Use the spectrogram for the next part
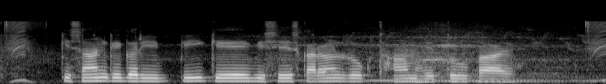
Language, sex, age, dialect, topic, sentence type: Bhojpuri, male, 18-24, Southern / Standard, agriculture, question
